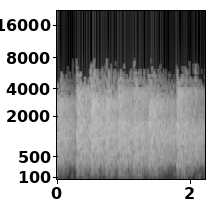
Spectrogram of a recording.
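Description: Gunshots fired at a stagecoach by moonlight in an old Western radio drama: a loud, dense blast of gunfire that runs as continuous crackling noise, with sharper bangs breaking in near the start and again toward the end.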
